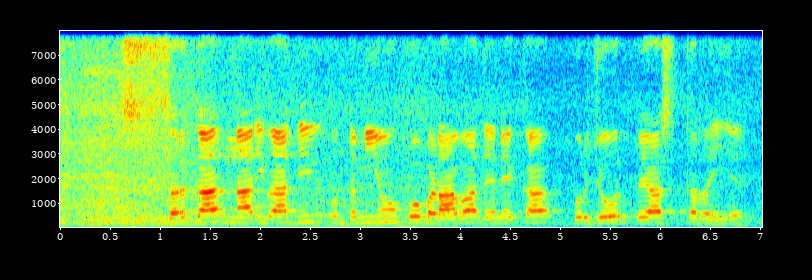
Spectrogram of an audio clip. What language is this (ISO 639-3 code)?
hin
